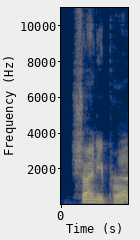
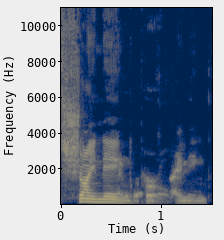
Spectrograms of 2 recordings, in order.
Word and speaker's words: Shining Pearl: name wrong for correct we got shiny shiny pearl but it's shining pearl yeah uh so sorry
